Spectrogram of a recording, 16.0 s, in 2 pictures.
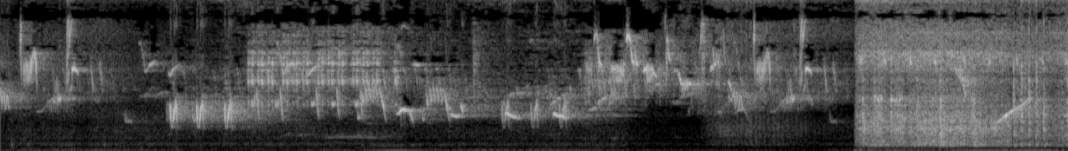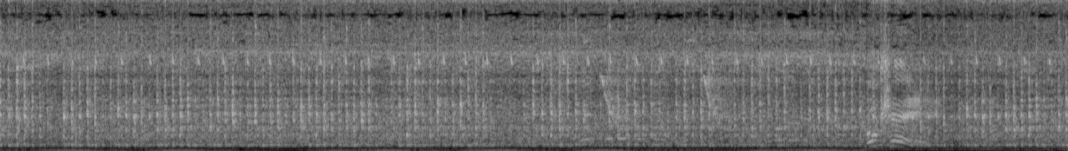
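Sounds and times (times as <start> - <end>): small birds chirping: 0.0 - 16.0
loud mechanical rattle: 6.4 - 16.0.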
